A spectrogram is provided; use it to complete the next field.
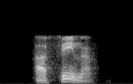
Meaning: Athens (the capital city of Greece)
- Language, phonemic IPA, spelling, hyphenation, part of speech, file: Greek, /aˈθina/, Αθήνα, Α‧θή‧να, proper noun, El-Αθήνα.ogg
